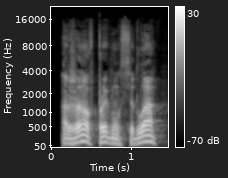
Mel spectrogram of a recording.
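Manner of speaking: ordinary delivery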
